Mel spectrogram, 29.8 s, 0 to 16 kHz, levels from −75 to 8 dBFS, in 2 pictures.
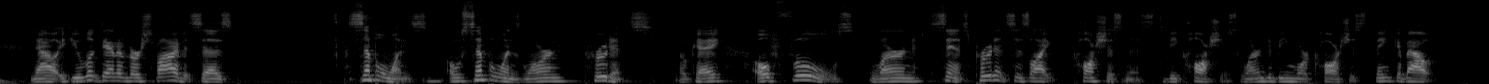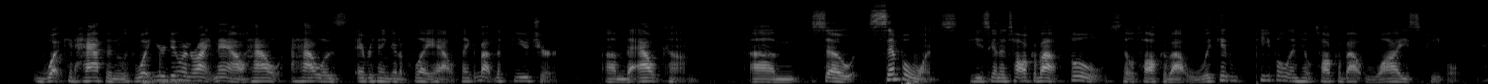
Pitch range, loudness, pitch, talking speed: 130-150 Hz, -40 LUFS, 140 Hz, 165 wpm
